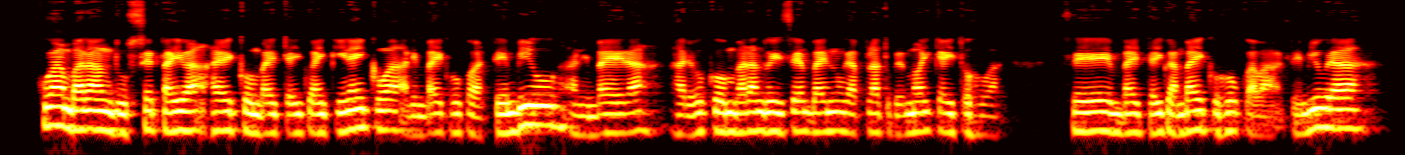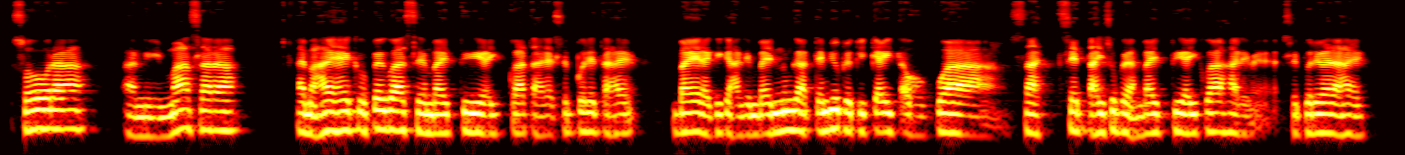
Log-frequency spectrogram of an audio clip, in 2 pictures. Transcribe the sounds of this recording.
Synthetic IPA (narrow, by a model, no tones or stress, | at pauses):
kwambaɾand̪uset̪ajβahaekombaet̪eikʷaĩkĩɾãĩkõwãha̰nĩmbaekohokʷaβat̪ẽmbiuã̰nĩmbaeɾahaɾeokombaɾãnd̪uisembaenũŋɡaplat̪opemãojkait̪ohoa | sembaet̪ejkʷambaekohokʷaβa̰t̪ẽmbiuɾa | soɾa | ãnĩmãsaɾa | haemãɦaehekopewasembaet̪ɨajkʷat̪ahaɾesep̬ueɾet̪aɦae | mbaeɾakikaɦaɾembaenũŋɡat̪ẽmbiupekikajt̪aohokʷa | saset̪ahisup̬eambaet̪ɨajkʷaɦaɾḛsepueɾeβaɾahae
